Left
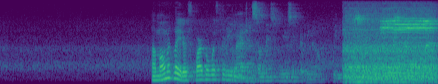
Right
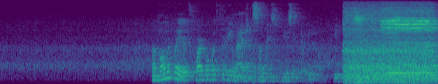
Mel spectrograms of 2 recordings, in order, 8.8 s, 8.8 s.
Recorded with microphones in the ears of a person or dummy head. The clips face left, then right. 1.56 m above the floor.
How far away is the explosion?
No explosion in this recording.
